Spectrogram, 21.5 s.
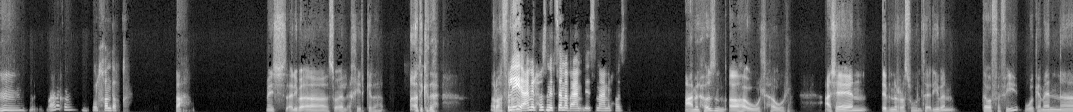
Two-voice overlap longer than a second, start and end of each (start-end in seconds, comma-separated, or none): none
